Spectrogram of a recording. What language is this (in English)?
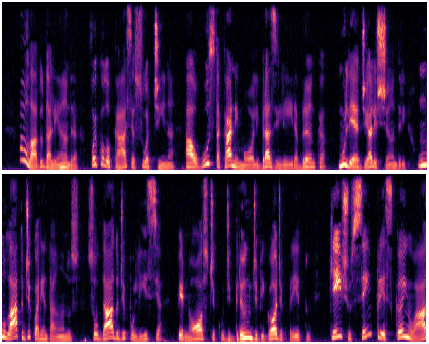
Portuguese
